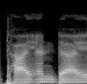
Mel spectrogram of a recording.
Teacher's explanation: In th, in thai and die, the first sound th and d, because both these sounds are pronounced at the alveolar ridge, so there is a closure at the alveolar ridge.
